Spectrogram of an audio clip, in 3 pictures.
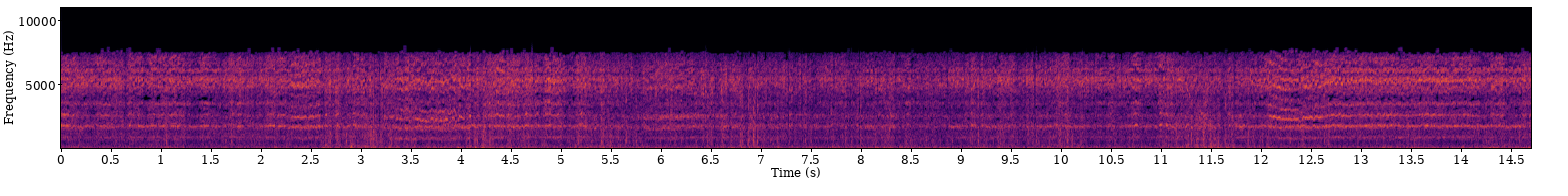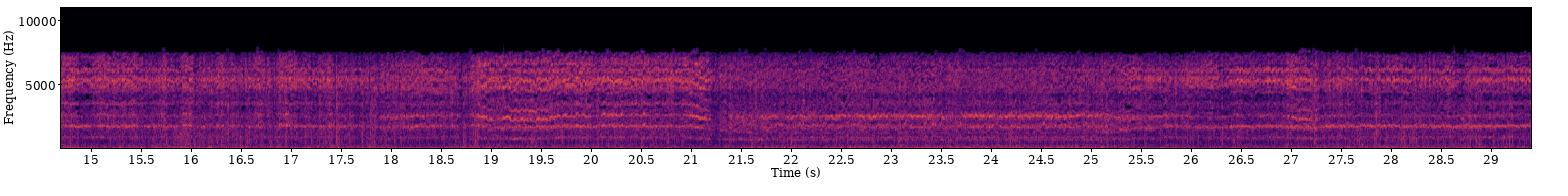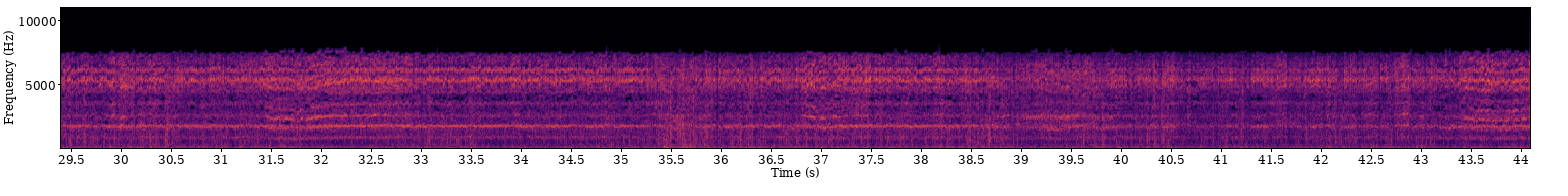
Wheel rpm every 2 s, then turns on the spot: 230, 220, 230, 230, 230, 230, 230, 230, 230, 230, 220, 190, 210, 230, 230, 220, 230, 230, 230, 220, 230, 220.
none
